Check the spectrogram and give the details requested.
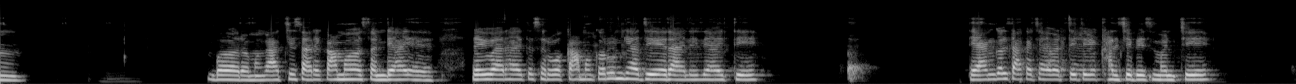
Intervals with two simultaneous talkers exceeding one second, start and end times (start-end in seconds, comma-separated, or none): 5.8-7.5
